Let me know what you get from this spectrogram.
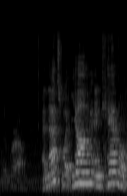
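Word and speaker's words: Jung: and young thought that carl young this is pronounced like a y thought that the more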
